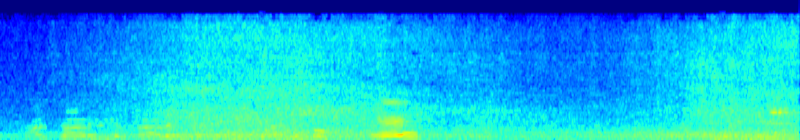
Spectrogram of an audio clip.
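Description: A vehicle passing on a wet road, its tyres hissing on the wet asphalt, swelling to its loudest in the middle and easing off toward the end.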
